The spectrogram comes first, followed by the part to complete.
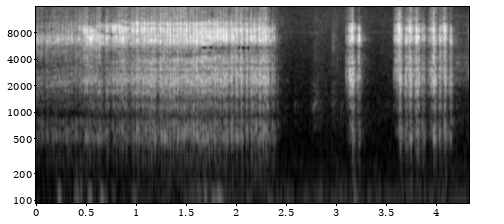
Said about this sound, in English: we are going to give the wheel a spin and hopefully it will be a little kinder.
